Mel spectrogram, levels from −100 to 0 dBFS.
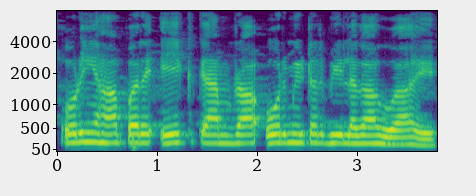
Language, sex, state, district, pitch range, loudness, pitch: Hindi, male, Uttar Pradesh, Saharanpur, 175-185 Hz, -13 LUFS, 180 Hz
